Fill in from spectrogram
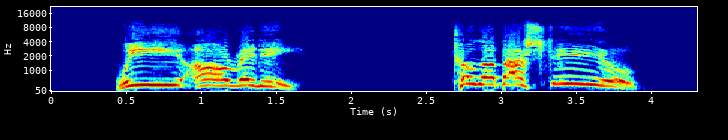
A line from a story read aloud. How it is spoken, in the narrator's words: shouted Defarge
